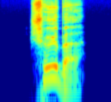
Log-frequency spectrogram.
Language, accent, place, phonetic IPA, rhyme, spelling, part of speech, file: German, Germany, Berlin, [ˈʃøːbə], -øːbə, schöbe, verb, De-schöbe.ogg
- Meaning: first/third-person singular subjunctive II of schieben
